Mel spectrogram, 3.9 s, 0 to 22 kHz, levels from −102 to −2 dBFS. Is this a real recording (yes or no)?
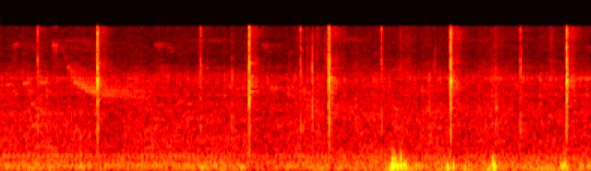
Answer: yes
